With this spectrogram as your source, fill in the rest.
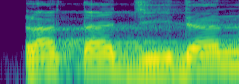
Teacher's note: nun yang bertasdid gunnah musyaddadah, kita dengungkan selama 3 harokat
